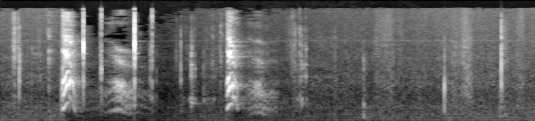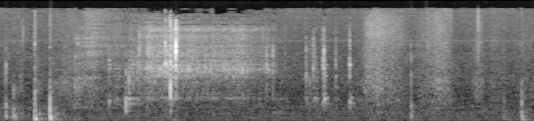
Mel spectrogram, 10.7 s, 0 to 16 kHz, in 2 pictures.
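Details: Beatrix, a Pomeranian puppy about 14 weeks old, indoors giving a few short, sharp, high yappy barks near the start, then quieter scattered clicks and rustling.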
